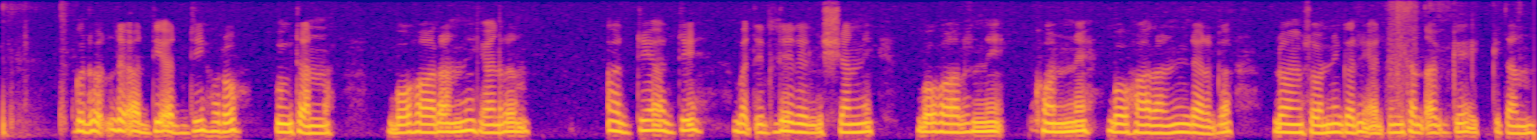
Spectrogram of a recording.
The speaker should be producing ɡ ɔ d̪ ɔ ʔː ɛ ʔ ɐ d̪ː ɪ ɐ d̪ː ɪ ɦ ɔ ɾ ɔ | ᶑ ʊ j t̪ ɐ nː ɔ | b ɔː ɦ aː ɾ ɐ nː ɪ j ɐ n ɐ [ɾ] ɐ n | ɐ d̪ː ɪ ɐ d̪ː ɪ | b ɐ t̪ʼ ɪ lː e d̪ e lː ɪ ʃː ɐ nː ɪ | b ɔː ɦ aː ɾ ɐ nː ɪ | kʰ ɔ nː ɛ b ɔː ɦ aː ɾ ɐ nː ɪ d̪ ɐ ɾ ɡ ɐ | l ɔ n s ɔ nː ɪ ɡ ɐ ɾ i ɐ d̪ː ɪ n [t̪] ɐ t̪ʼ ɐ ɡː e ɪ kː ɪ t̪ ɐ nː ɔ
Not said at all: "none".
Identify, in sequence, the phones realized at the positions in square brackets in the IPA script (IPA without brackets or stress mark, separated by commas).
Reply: ɾ, t̪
